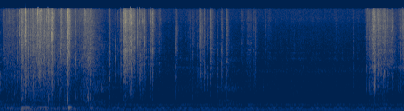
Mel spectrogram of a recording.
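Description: Clear plastic bags of diamond painting drills crinkling as they are handled, in several bursts over the first three seconds and again near the end, quieter in between.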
